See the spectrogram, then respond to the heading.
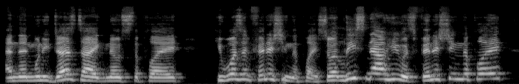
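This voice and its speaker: Male sports panelist, slightly high voice, conversational analysis with repeated words for emphasis. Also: fairly quick, fairly bright tone. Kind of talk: casual sports commentary.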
